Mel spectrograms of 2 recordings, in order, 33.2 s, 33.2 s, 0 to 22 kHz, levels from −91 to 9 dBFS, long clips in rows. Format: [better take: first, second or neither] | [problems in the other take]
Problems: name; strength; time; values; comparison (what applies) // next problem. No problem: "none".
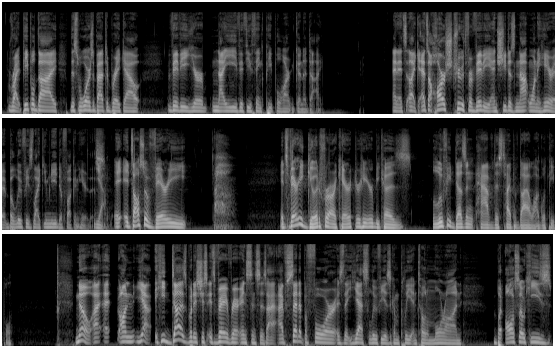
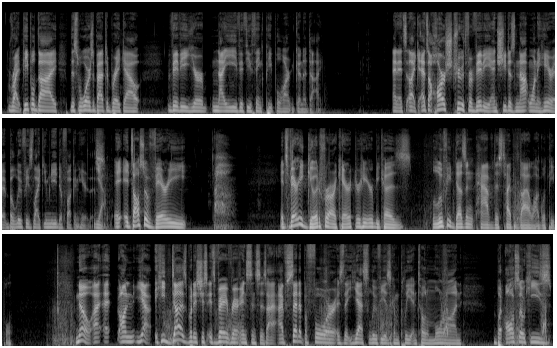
first | household noises; noticeable; throughout; 20 dB below the speech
